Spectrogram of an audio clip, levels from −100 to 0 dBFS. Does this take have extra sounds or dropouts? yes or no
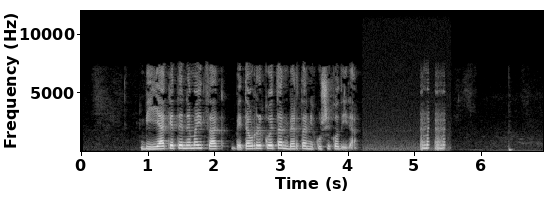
yes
